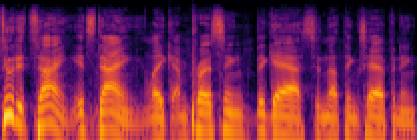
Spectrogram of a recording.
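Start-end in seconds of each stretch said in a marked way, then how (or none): none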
